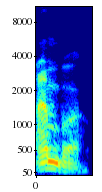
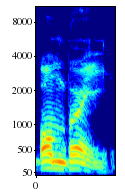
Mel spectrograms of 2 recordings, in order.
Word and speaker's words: Ambre: with an artist called Amber or Ambre? An artist? Yeah, she's a singer. Amber Ray, right? Or Ombre. So there's like an accent on the E.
